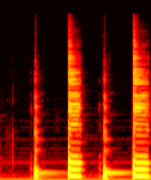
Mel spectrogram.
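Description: Electric bass guitar played slap-style, slowly and one note at a time: thumb slaps and muted dead notes about half a second apart, the third one faint.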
